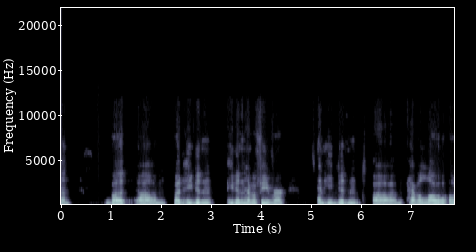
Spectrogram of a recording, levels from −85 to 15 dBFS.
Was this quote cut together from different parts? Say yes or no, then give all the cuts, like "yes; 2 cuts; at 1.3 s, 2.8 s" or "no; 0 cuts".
no; 0 cuts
